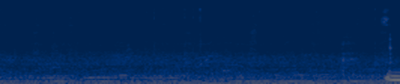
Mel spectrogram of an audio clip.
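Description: Faint scratching and light tapping of a stylus writing on a tablet, over a steady low hum.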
